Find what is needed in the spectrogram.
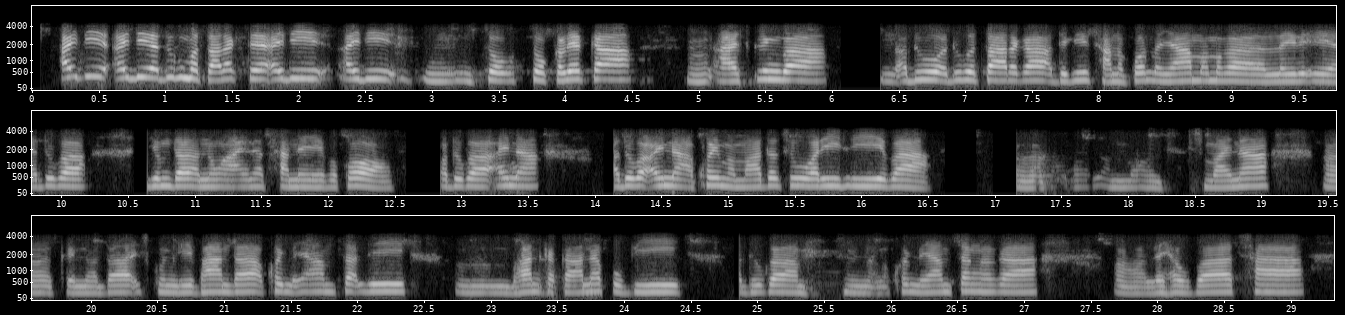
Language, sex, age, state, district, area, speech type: Manipuri, female, 60+, Manipur, Imphal East, rural, conversation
